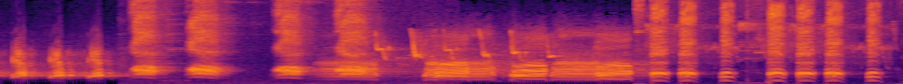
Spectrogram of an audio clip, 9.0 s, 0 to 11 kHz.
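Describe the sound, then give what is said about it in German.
Common raven calls: a series of harsh, croaking caws that vary in length and tone, ending in a quick run of short, clipped calls. No voices are heard. “Fachleute aus der Schweiz haben herausgefunden, dass es bei Kolkraben fast 80 verschiedene Laute oder Rufe gibt. Also 80 Rufe konnten sie übersetzen. Hör mal, ein paar Beispiele kann ich dir vorspielen.”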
